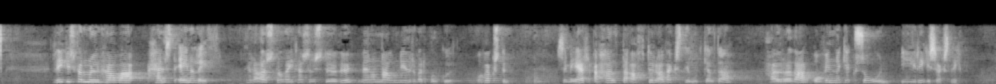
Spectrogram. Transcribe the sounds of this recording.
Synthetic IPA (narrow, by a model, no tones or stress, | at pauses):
riːcɪsfɛɾmɔlɪnɦaːvahɛlst̪eːjnaleːjf | t̪ʰɪlaðaðst̪ɔːðaiθɛsːʏɾɪst̪œːðʏvɪːðanaðnaːwnɪːðʏɾvɛɾpolkʏ | ɔɣvœkst̪ʏm | sɛmɛɾa̰ðhalt̪a̰ʔaft̪ʏɾa̰wvɛkst̪ɪʔuːt̪calt̪a | haɣɾaðaɔɣvɪnːacɛksoːwʏniriːcɪsvɛkst̪ɾɪ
